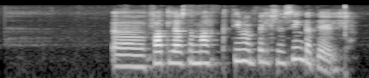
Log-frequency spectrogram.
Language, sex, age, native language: Icelandic, female, 50-59, Icelandic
